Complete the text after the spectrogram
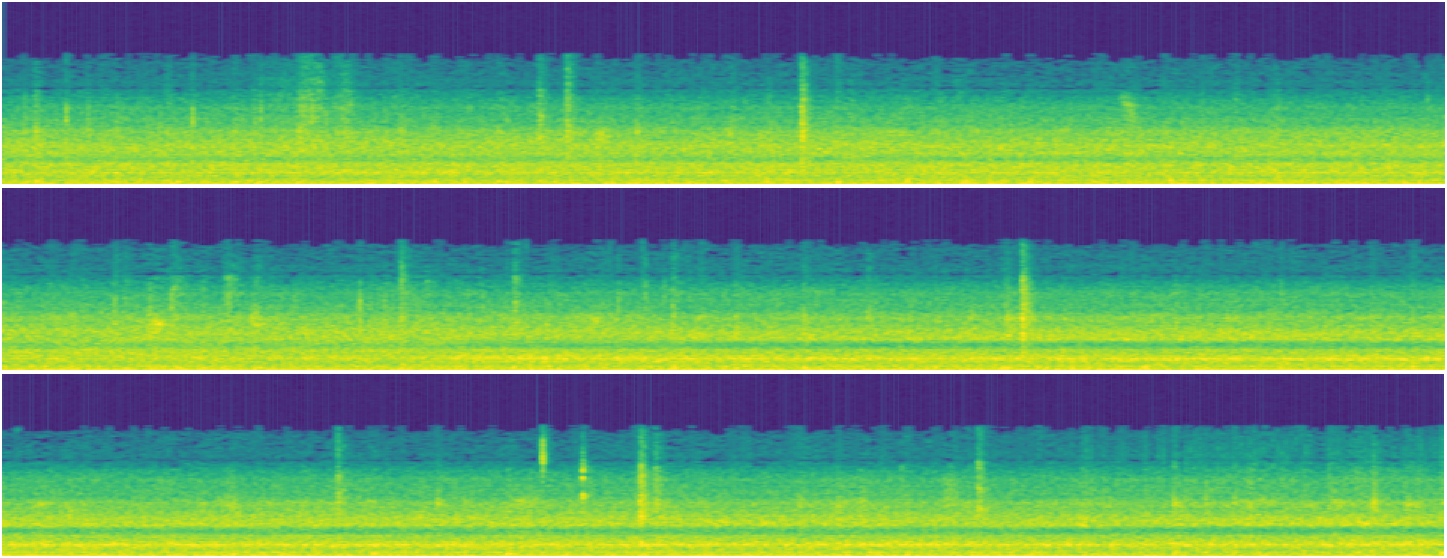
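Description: The bus body rattles softly as it rides.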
